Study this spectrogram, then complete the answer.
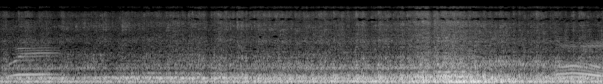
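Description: A 2,000 horsepower twin turbo El Camino engine idles with a steady, loud, rumbling drone. A faint whine rises and falls over it, and the level swells slightly near the end.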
